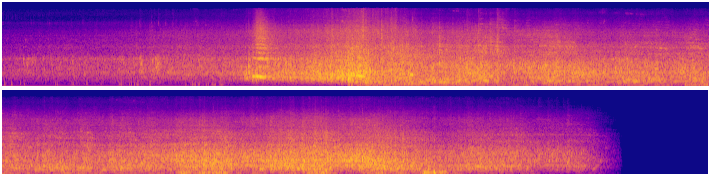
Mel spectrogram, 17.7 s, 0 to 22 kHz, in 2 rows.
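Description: ŽSR class 556.0 2-10-0 steam locomotive No. 556.036 approaching and passing close by with a sudden jump in loudness about three seconds in. Its train of coaches then rushes past with heavy thuds and clatter of wheels over the rail joints, until the sound cuts off suddenly about a second before the end.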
